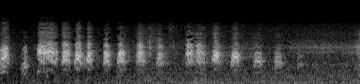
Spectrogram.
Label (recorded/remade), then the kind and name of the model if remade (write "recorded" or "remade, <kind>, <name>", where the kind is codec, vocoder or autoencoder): recorded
